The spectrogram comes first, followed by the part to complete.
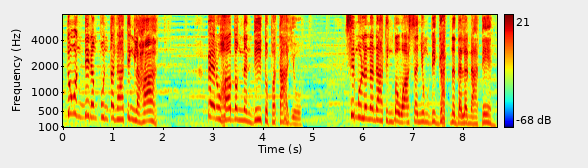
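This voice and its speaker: A woman's voice: high voice, fairly bright tone, full character voice. A woman playing a stern but caring middle-aged religious aunt in an emphatic Tagalog radio drama. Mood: pleading, consoling. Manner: emphatic, scolding then consoling.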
